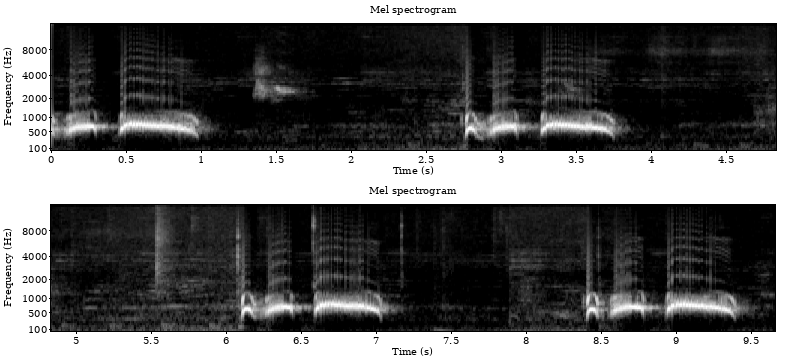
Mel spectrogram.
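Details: Spotted dove, an old ground decoy bird over ten years of age, cooing four phrases about every two to three seconds; each is a short clipped note, then two mellow drawn coos, in a quiet setting.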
